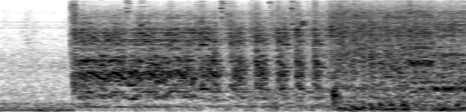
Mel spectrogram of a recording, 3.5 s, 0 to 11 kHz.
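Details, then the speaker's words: 1967 Chrysler Newport that sat for years, started off a jump pack: fast, even cranking tries to catch on fuel squirted into the carb but won't run. The fuel pump isn't pulling fuel through the clear filter. "I'm looking at the clear filter I put on there though. She's not pulling any fuel."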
